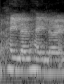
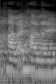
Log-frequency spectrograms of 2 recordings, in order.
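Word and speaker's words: halo-halo: mix it all up we call it halo halo on the vlog yeah halo halo not hello hello so that always uh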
